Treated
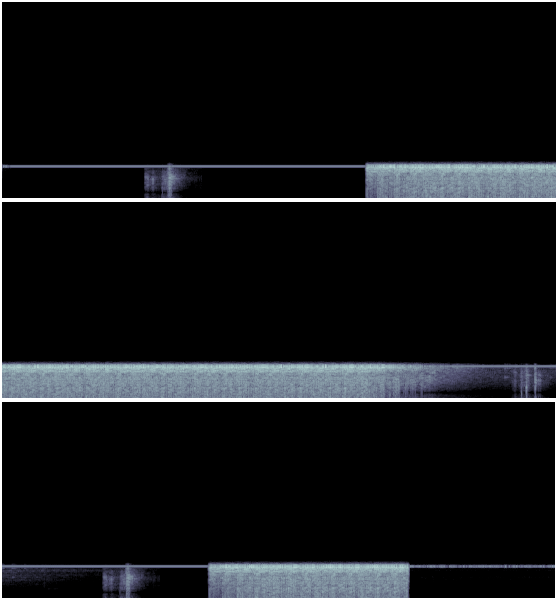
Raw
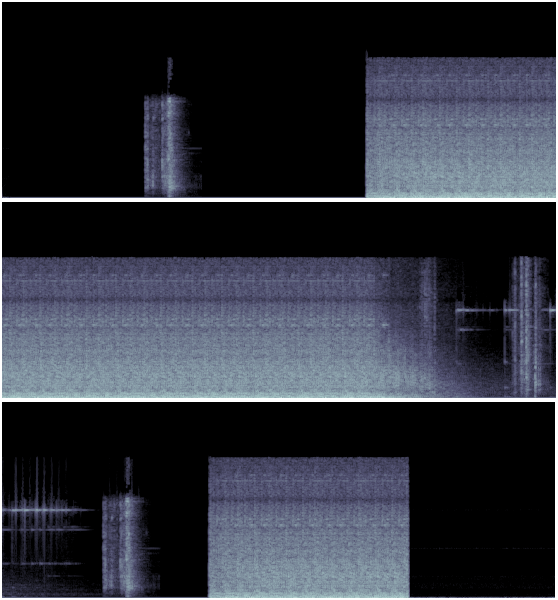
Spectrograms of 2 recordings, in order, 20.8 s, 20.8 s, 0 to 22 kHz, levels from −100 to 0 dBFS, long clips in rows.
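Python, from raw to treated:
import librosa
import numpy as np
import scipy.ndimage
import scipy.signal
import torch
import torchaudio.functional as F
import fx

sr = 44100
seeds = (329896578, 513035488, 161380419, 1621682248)

y = fx.wiener(x, sr, points=15)
y = fx.freq_invert(y, sr, carrier_hz=3600)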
